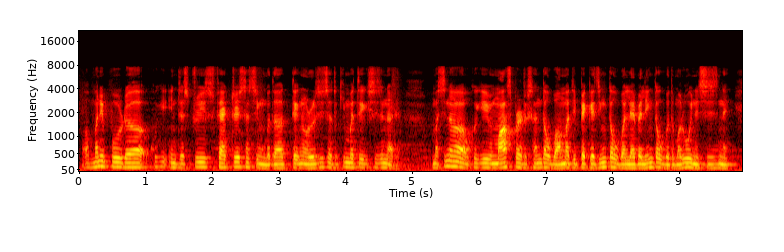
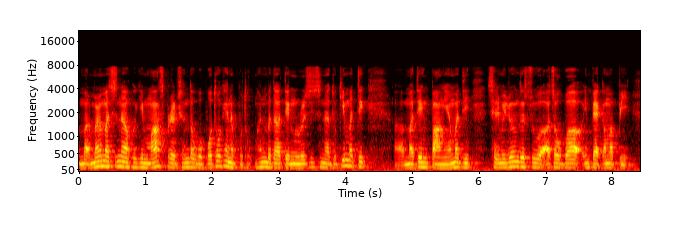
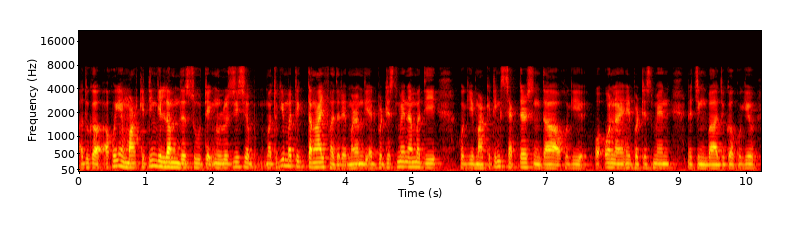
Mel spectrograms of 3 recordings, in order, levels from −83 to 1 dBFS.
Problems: background sounds at intervals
